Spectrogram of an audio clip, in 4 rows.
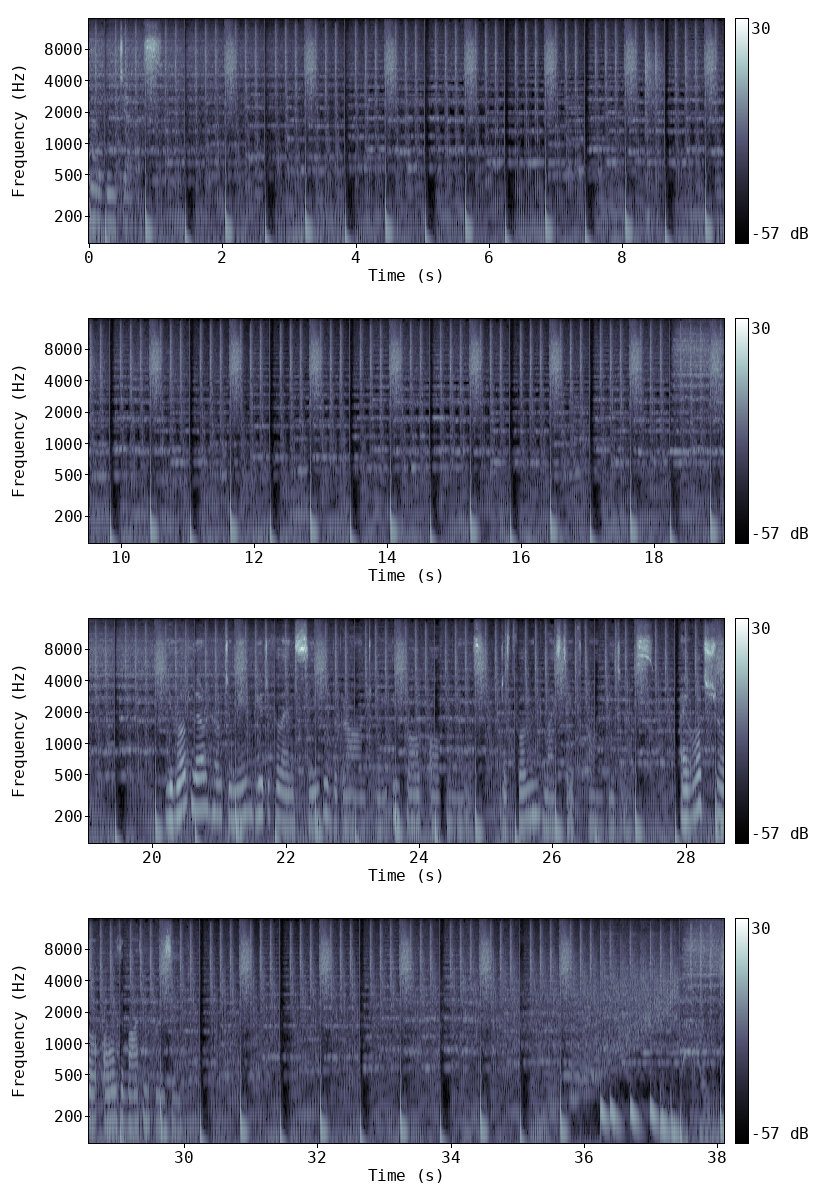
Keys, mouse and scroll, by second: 1.4-1.7 scroll down 4, 1.7-3.2 scroll, 4.5 scroll down 5, 4.9 click, 5.9 click, 5.9-6.8 scroll, 7.9 click, 8.5 click, 10.9 click, 12.8 click, 15.5 click, 16.4-18.3 typing, 20.2 Tab, 20.3 Tab, 21.1-21.9 typing, 22.8 Tab, 22.9-23.6 typing, 25.1-25.9 typing, 27.0 click, 27.3 click, 28.0 click, 28.4 click, 28.7 click, 29.5 click, 30.5 click, 31.0-33.4 scroll, 33.4 click, 35.6 scroll, 36.8 click.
